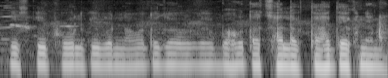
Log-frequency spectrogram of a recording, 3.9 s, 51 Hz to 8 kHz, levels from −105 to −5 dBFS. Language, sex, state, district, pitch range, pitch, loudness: Hindi, male, Bihar, Gopalganj, 115-120 Hz, 120 Hz, -35 LUFS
